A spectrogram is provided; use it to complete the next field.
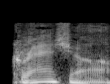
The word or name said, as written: crashaw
